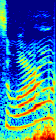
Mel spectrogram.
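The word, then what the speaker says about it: Saguaro: we enjoyed so much it's Saro National Park I had to learn how to save that cuz I feel like I've been saying it wrong for my entire life yeah I think everybody who has only seen it in print and not heard it said would say this wrong searo National Park we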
